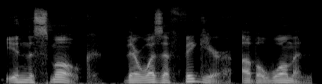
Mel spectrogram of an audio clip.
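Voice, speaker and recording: A man's voice: low-pitched, very animated, measured pace, darkish tone, no room sound, clean studio sound. A man narrating a scripted horror story as the narrator of an audio drama.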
